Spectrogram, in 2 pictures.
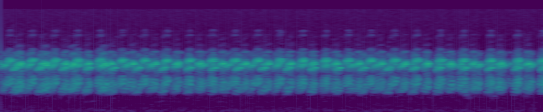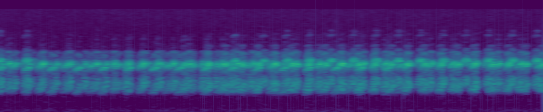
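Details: Several tree frogs sing together by night at a forest pond in north-east Italy in the middle of April, producing an unbroken, buzzing rattle of fast repeated croaks with slight swells in intensity.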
